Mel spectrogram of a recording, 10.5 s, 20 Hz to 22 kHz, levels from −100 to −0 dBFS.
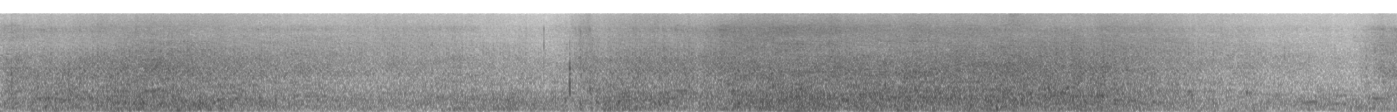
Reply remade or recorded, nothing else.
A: remade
